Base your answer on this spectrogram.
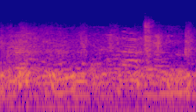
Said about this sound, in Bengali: এখানে একজোড়া কিং কবুতর দেখতে পাচ্ছি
